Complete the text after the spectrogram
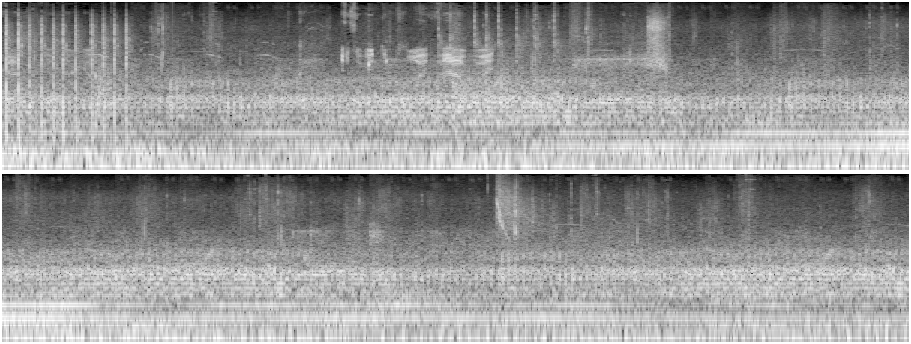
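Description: Footsteps crunch on dry, rocky ground.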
